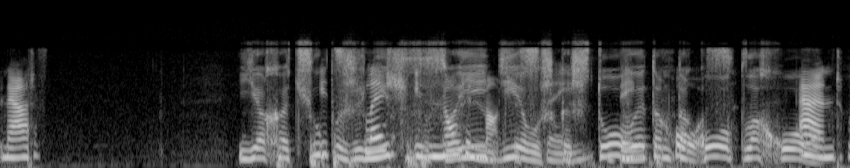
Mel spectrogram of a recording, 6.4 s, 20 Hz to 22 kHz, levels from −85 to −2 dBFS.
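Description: No technical faults are audible.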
